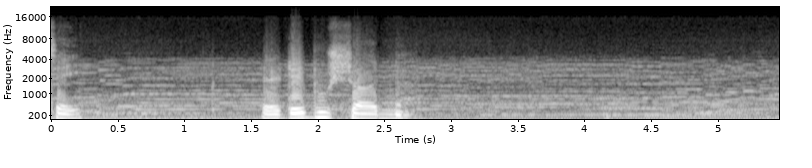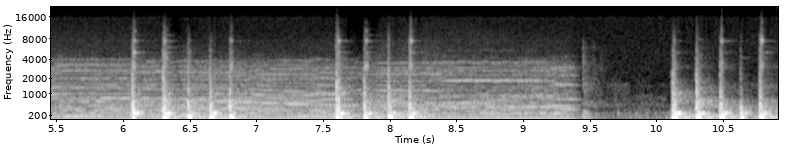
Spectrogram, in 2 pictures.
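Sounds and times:
speech: 0.0 - 0.4, 1.6 - 2.8
knocking on a door: 6.1 - 7.0, 7.6 - 8.4, 10.1 - 10.9.

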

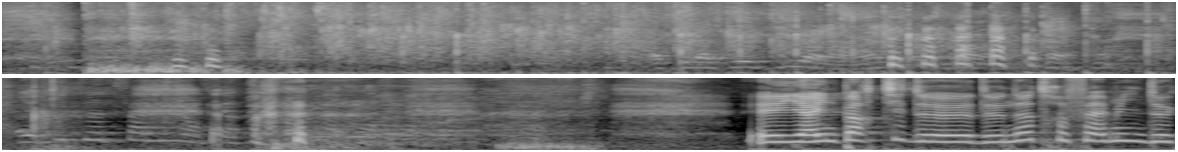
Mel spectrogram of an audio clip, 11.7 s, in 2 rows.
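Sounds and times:
crowd applauding: 0.0 - 6.4
laughter: 0.3 - 1.3, 3.4 - 6.0, 6.6 - 8.9
speech: 0.8 - 1.4, 3.4 - 8.4, 9.6 - 11.7.

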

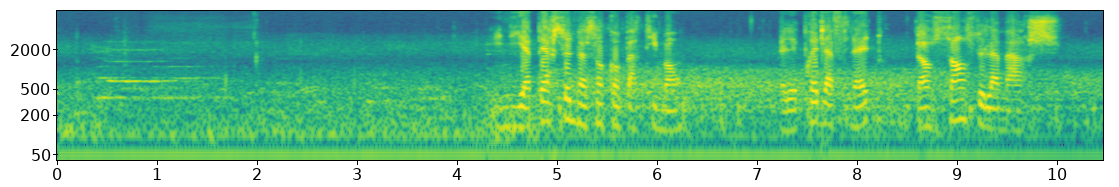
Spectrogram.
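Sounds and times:
passenger train rolling with heavy low rumble: 0.0 - 10.3
high tonal whines: 0.0 - 10.4
faint metallic squeals: 0.4 - 2.0
speech: 4.5 - 6.4, 7.2 - 10.0.

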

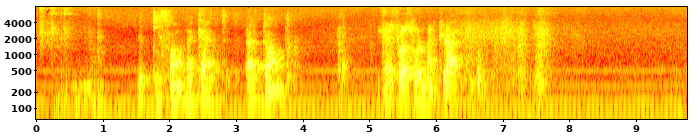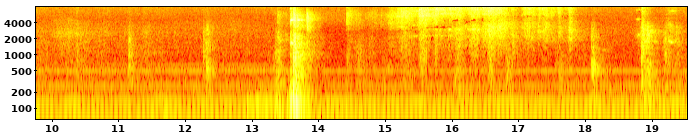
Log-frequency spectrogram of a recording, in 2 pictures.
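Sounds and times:
steady low hum: 0.0 - 5.4, 6.3 - 15.9
speech: 1.5 - 3.9, 5.2 - 6.8
door being unlocked and opened: 13.5 - 14.0.

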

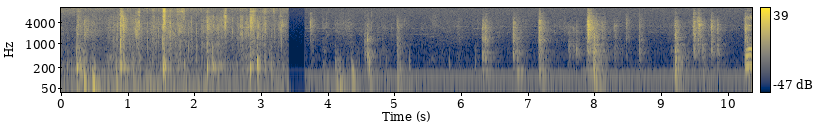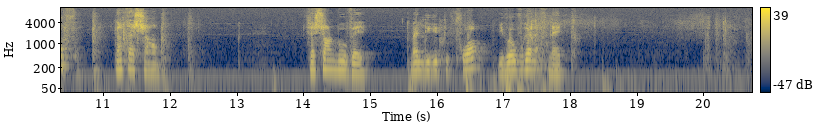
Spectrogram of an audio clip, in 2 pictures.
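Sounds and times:
footsteps of someone hurrying up a staircase: 0.0 - 12.6, 15.6 - 19.0
speech: 10.3 - 10.6, 11.2 - 12.0, 14.1 - 15.0, 15.6 - 18.2.

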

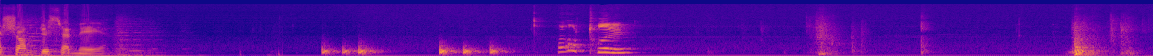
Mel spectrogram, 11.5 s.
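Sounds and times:
speech: 0.0 - 1.3, 5.6 - 6.4
knocking on a bedroom door: 3.2 - 5.2.

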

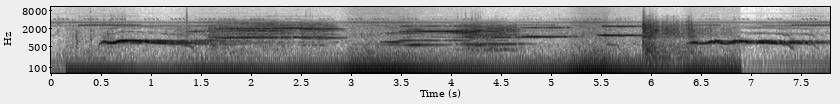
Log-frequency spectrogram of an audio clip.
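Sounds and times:
steady low rumble like an idling engine: 0.0 - 7.7
metal gate swinging open with squeals and creaks: 1.2 - 7.1
gate sharp clunk: 5.9 - 6.6.

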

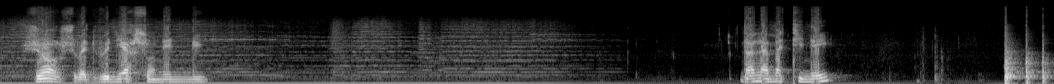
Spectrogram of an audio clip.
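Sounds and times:
speech: 0.3 - 2.2, 7.4 - 8.4
knocking on a door: 10.0 - 10.5.

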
